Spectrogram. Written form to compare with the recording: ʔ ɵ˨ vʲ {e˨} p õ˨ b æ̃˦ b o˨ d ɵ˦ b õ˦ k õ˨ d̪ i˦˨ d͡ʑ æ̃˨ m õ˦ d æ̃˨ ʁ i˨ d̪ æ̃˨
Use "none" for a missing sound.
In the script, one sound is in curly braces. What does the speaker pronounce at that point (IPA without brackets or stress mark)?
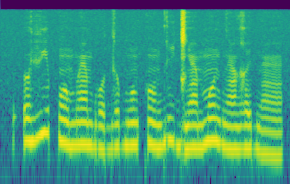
e˦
